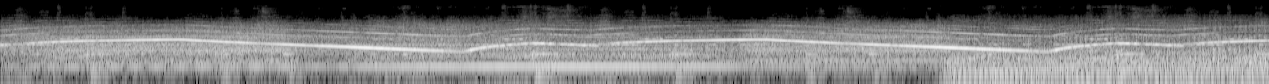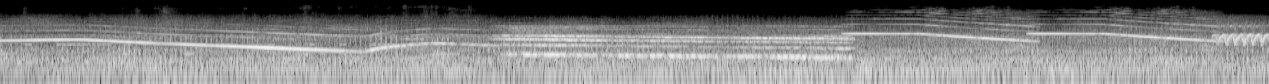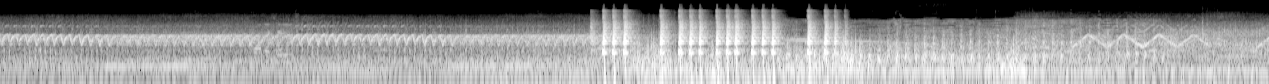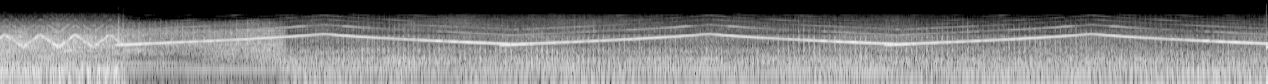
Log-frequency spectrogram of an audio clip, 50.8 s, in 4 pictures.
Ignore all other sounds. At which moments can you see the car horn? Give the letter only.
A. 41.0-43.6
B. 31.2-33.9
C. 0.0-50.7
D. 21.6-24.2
B.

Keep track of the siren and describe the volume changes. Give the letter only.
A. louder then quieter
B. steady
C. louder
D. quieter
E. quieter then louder
B.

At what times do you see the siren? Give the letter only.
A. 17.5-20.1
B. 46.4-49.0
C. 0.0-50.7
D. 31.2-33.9
C.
